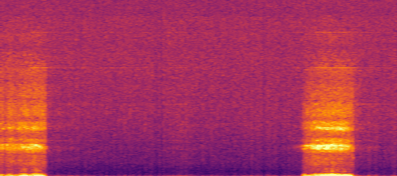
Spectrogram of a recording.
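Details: Soft snoring: two short, low snoring breaths a few seconds apart in a quiet room.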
